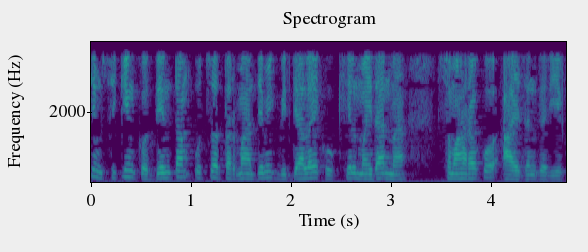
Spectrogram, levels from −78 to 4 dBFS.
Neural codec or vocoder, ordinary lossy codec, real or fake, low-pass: none; none; real; 3.6 kHz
